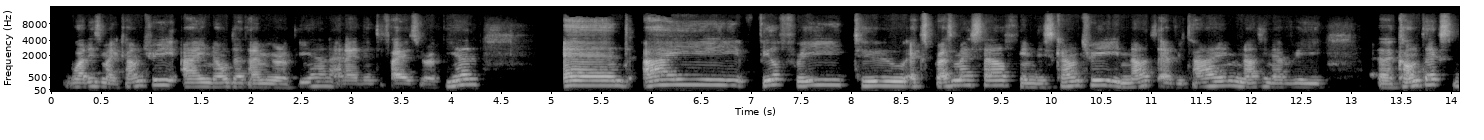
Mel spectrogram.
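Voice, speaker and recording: A teenage man from Italy, speaking hesitantly and thoughtfully in a casual video call chat. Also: fairly high pitch. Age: teens.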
